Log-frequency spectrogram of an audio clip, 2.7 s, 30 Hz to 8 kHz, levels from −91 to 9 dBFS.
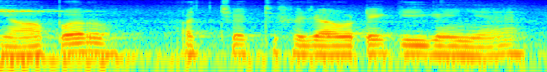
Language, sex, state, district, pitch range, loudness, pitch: Hindi, male, Uttar Pradesh, Shamli, 115-125 Hz, -19 LUFS, 120 Hz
